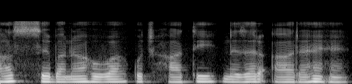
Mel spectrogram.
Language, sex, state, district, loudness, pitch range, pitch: Hindi, male, Jharkhand, Ranchi, -16 LUFS, 115-130 Hz, 120 Hz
